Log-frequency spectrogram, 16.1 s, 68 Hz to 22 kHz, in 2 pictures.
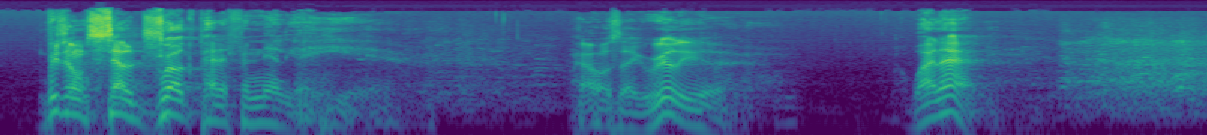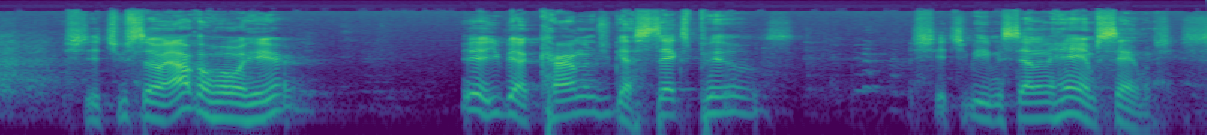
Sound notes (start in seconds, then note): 2.8 a few audience members laughing; 7.0 audience laughing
